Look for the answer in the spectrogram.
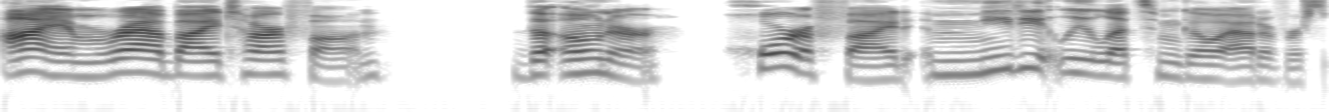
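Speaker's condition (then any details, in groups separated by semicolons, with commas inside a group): No condition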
